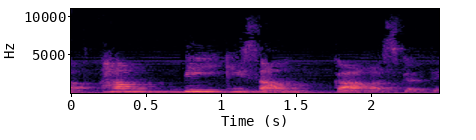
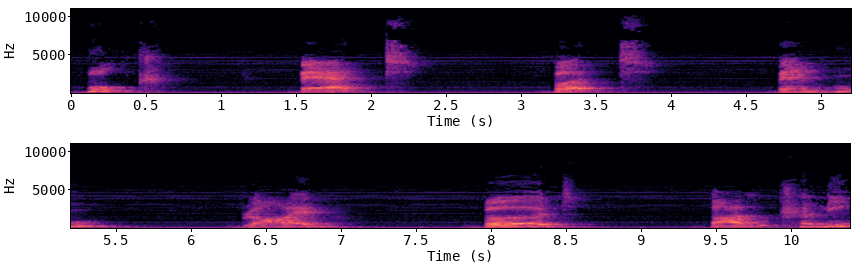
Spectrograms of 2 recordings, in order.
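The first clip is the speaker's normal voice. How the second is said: clear drill words; 3 semitones lower, slower than usual. Shown as a demonstration. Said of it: "मेरे साथ repeat कीजिएगा".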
